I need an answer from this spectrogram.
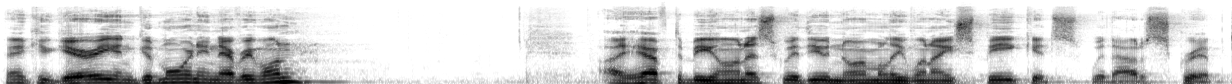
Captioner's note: none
